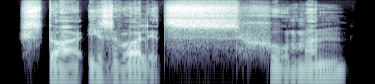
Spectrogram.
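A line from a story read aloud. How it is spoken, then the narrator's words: Creature's hiss. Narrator (Russian): прошипело существо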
